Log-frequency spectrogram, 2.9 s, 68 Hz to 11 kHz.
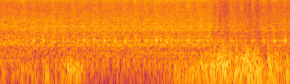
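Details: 2016 Hyundai Santa Fe V6 GDI, 125,000 miles, P0018 code, blue smoke: uneven, lumpy idle with an irregular shake of about four pulses a second. Rough idle; intake cam found trailing by about 20 degrees.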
